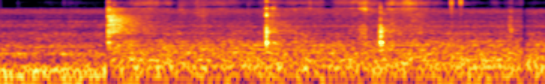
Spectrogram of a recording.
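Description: Paper crinkles and tears as it is peeled off a frozen cup.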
